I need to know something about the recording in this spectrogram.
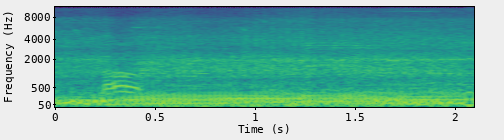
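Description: Motorbikes and scooters idling and creeping at close range in a traffic jam, a steady engine drone.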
